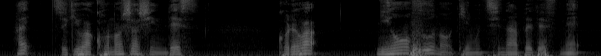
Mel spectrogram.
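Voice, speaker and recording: Pausing long and often, a man speaks at a fairly slow pace with a medium pitch and ordinary pitch variation. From South Korea. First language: Korean (speaking Japanese). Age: young. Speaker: university student. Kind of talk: student presentation.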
